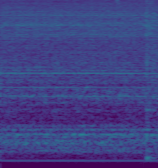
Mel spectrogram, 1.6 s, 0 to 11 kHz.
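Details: Pyle PINV44/PINV66 12 V to 120 V power inverter on a 12.9 V battery, 59 Hz output, powering a 100 W bulb: steady, even, quite loud cooling fan rush with a constant hum, no rattles or surging; runs normally.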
